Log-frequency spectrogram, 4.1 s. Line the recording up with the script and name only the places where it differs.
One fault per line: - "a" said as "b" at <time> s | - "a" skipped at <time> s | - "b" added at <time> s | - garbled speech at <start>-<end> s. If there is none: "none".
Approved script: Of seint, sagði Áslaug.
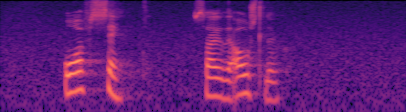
none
